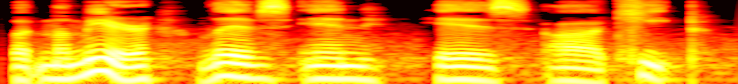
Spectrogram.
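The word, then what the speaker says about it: Mímir: Norse gods named um mamir okay there's different ways to pronounce that name but mamir lives in his uh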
